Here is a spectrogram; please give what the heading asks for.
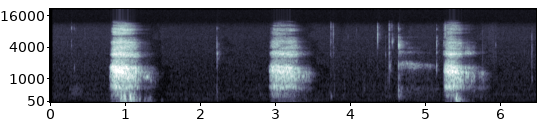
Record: {"exhalation_length": "6.5 s", "exhalation_amplitude": 9211, "exhalation_signal_mean_std_ratio": 0.3, "survey_phase": "alpha (2021-03-01 to 2021-08-12)", "age": "18-44", "gender": "Female", "wearing_mask": "No", "symptom_new_continuous_cough": true, "symptom_fatigue": true, "symptom_fever_high_temperature": true, "symptom_headache": true, "symptom_change_to_sense_of_smell_or_taste": true, "symptom_loss_of_taste": true, "symptom_onset": "3 days", "smoker_status": "Never smoked", "respiratory_condition_asthma": false, "respiratory_condition_other": false, "recruitment_source": "Test and Trace", "submission_delay": "1 day", "covid_test_result": "Positive", "covid_test_method": "RT-qPCR", "covid_ct_value": 16.3, "covid_ct_gene": "ORF1ab gene", "covid_ct_mean": 16.6, "covid_viral_load": "3600000 copies/ml", "covid_viral_load_category": "High viral load (>1M copies/ml)"}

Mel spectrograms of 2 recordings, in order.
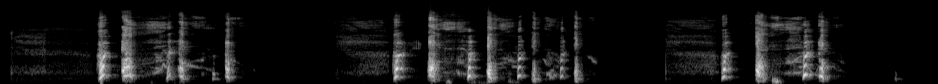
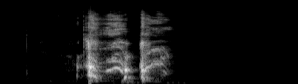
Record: {"three_cough_length": "9.4 s", "three_cough_amplitude": 32768, "three_cough_signal_mean_std_ratio": 0.28, "cough_length": "3.0 s", "cough_amplitude": 32768, "cough_signal_mean_std_ratio": 0.28, "survey_phase": "beta (2021-08-13 to 2022-03-07)", "age": "65+", "gender": "Female", "wearing_mask": "No", "symptom_none": true, "smoker_status": "Never smoked", "respiratory_condition_asthma": true, "respiratory_condition_other": false, "recruitment_source": "REACT", "submission_delay": "0 days", "covid_test_result": "Negative", "covid_test_method": "RT-qPCR"}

